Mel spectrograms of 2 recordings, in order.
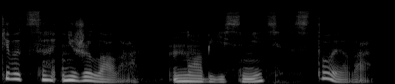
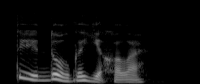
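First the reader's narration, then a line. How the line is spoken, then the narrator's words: Rude remark. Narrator (Russian): грубо заметила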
